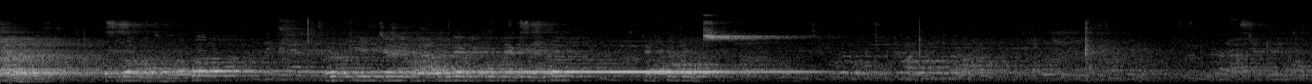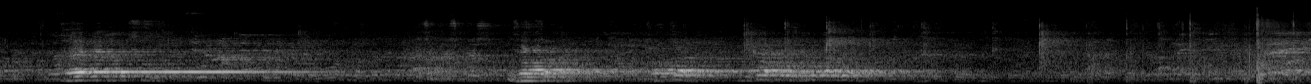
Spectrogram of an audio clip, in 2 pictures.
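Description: Two wrestlers' feet shuffle and scuff on a mat in a large echoing hall.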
